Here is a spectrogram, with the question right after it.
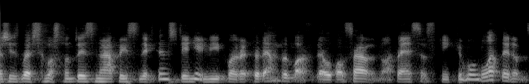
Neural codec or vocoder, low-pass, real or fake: codec, 16 kHz, 0.5 kbps, FreqCodec, larger model; 7.2 kHz; fake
